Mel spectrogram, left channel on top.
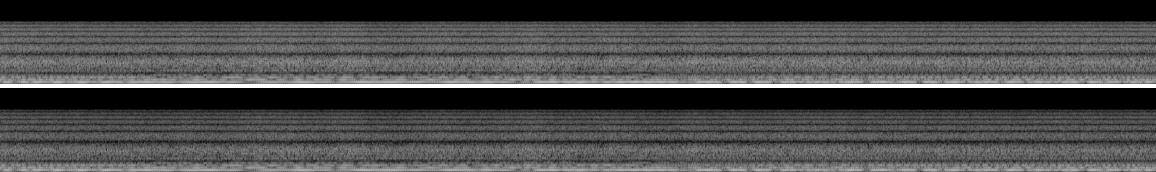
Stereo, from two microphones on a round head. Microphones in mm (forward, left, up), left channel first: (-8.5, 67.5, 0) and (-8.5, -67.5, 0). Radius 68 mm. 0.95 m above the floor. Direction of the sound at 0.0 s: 25° left (ahead or behind).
